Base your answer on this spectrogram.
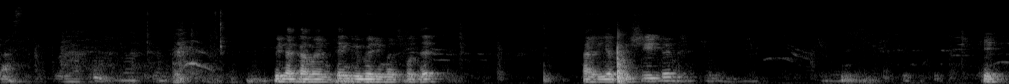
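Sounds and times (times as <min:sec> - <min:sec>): faint murmuring voices: 0:00.0 - 0:10.0.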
